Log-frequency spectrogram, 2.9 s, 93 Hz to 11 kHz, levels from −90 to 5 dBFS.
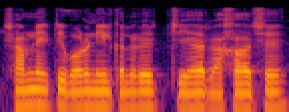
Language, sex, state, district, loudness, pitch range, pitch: Bengali, female, West Bengal, Alipurduar, -19 LUFS, 110-115 Hz, 110 Hz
